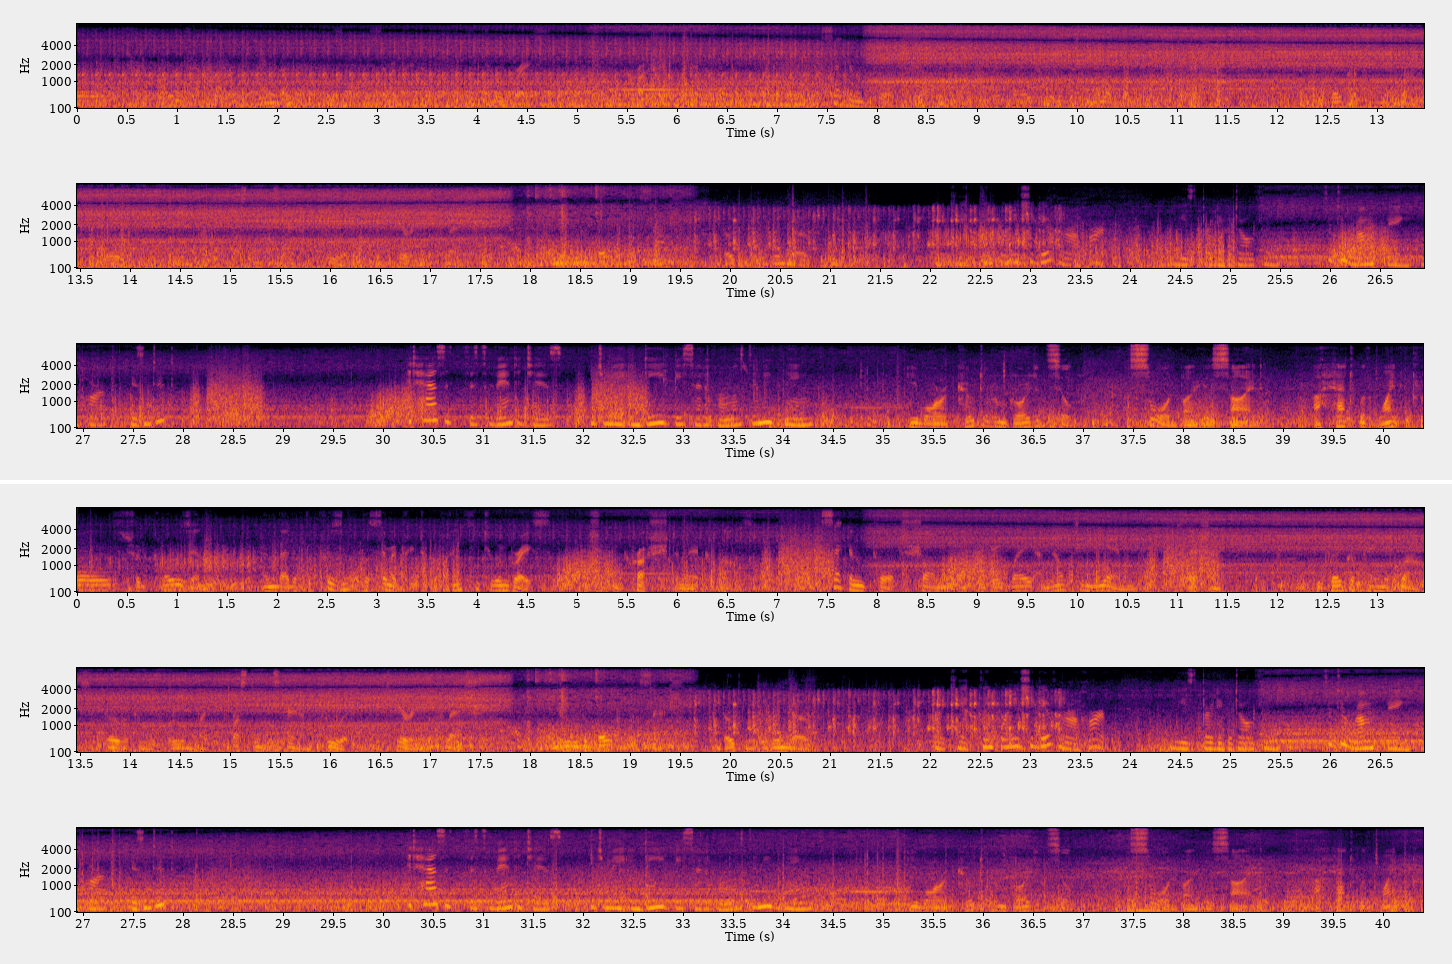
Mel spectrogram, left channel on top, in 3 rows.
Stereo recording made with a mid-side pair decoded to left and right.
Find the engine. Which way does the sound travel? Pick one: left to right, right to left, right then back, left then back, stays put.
left to right.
